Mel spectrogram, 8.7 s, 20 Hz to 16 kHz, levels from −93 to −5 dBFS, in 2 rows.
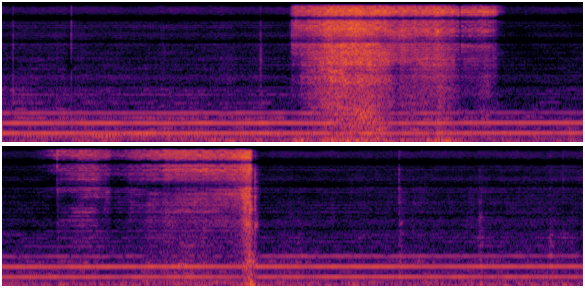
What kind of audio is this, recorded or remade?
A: remade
